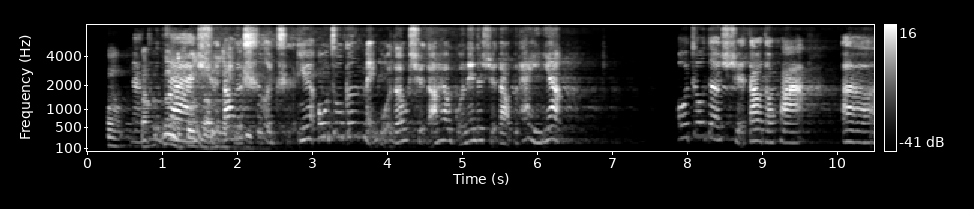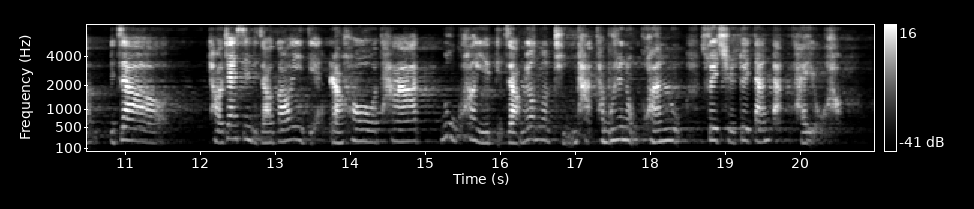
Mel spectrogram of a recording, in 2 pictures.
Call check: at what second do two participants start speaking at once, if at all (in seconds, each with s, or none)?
0.7 s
